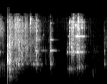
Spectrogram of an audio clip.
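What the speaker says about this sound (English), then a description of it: "I'm going to add a little bit of ice in this cup," Ice cubes are dropped into a glass for iced coffee, giving a sharp clinking clatter followed by two shorter rattling bursts, close and fairly loud with no talking.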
